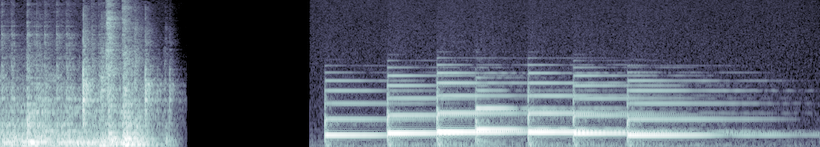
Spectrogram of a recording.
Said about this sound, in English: Maria's hand, which was inside the elevator, is slowly pulled away and the doors close.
